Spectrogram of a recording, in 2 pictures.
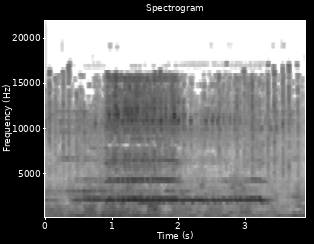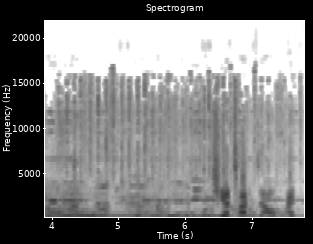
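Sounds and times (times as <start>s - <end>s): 
babble of many overlapping voices of a crowd in an outdoor street: 0.0s - 7.7s
speech: 0.5s - 2.5s, 3.7s - 7.7s.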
